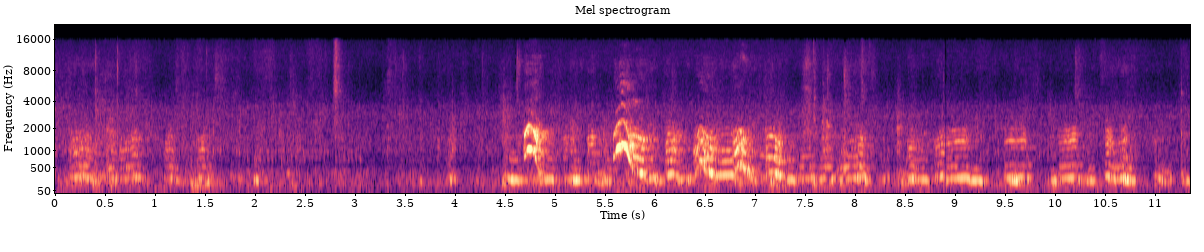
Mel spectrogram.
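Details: Five twelve-day-old Czechoslovakian Wolfdog puppies, their eyelids just opening, in a home nursery. Faint, thin squeaking whines and whimpers rise in pitch, clustered in the middle of the recording, over a soft background hiss.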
